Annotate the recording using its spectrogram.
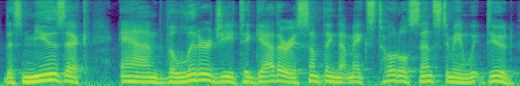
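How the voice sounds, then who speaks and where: A man's voice: mid-range voice, normal speed, darkish tone. A man speaking casually and enthusiastically in an informal storytelling style, like a musician narrating a video diary. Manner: enthusiastic, informal, peppered with "like" and "dude". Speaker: musician narrating the making of his record; Anglican priest.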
